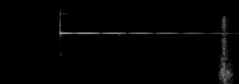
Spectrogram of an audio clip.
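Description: Notification-bell sound effect from a subscribe-button animation: a click about half a second in, then a single high ding. The ding rings on with a pulsing loudness that slowly fades.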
